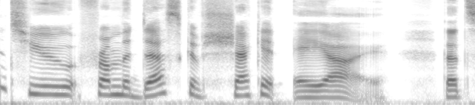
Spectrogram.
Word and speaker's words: Shechet: And uh just to be absolutely clear right off the bat, that is pronounced Sheket. Yes, exactly. Sheket.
